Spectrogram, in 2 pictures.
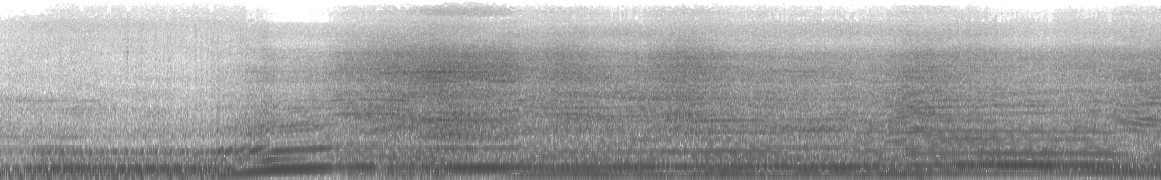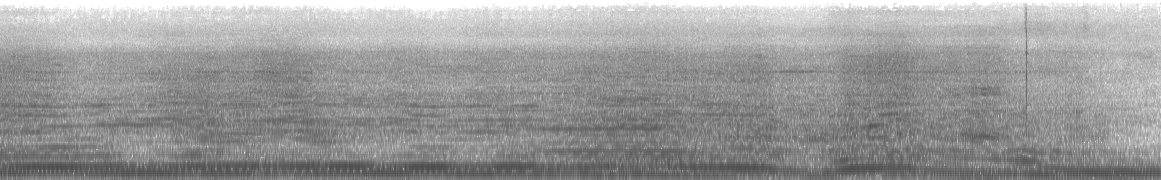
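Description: Snowmobile engine idling, then revved hard about two seconds in and held at high revs while the sled ploughs through deep powder, its pitch rising and dipping with the throttle. Near the end the revs drop, rise once more briefly and fall away as the sled bogs down and gets stuck in the snow.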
